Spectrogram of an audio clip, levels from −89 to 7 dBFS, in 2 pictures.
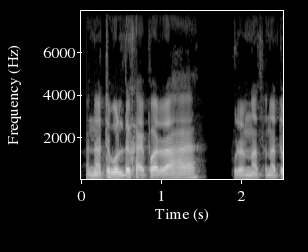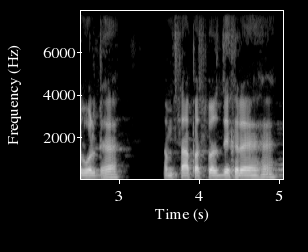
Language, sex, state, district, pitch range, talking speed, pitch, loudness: Hindi, male, Bihar, Samastipur, 115-125 Hz, 200 wpm, 120 Hz, -16 LUFS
